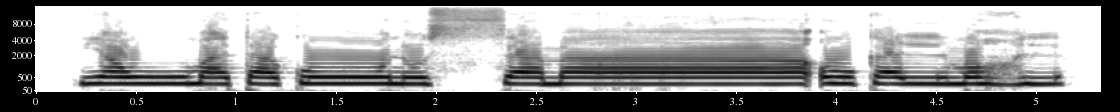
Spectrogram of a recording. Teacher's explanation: کلمت کالمہل یہاں ہا ساکن ہے، لہذا ہمیں ہا کو ظاہر کرنا ہے. ہا کی ادائیگی حلق کے نیچے والے حصے سے ہے۔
